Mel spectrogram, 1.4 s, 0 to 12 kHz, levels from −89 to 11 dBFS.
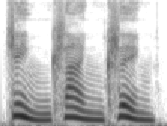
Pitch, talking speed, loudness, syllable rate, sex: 220 Hz, 130 wpm, -15 LUFS, 2.3 syllables/s, female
